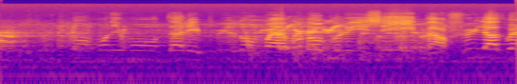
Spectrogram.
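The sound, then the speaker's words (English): A radio being tuned between stations before landing on a Spanish-language Madrid propaganda broadcast: warbling, sliding whistles and tinny, garbled snatches of voices drift in and out for about four seconds at a steady, moderate level. “Oh, we'll have it tuned in a minute.”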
